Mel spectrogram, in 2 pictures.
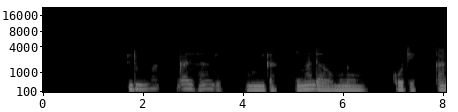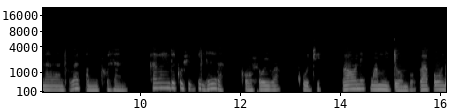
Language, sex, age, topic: Ndau, female, 36-49, health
